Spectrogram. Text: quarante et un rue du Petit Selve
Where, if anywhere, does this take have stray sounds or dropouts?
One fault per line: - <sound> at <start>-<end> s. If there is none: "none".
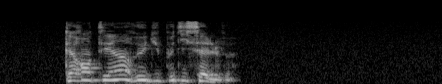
none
